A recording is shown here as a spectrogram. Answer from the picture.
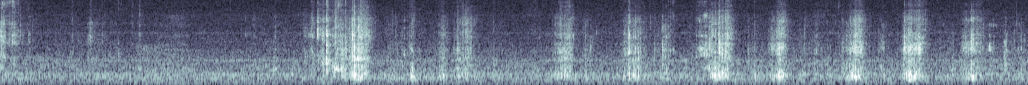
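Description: Crunching and chewing of a mouthful of ice cream topped with fudge-striped cookies and brownie crisps. A loud crunch comes about three seconds in, then a steady run of chewing crunches, a little under two a second.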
